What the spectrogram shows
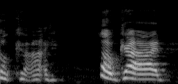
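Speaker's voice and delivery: put-on cringing, appalled, slow and disgusted. Retelling own reaction to a gross TV scene: retelling own disgusted reaction. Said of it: "I was watching T V and I was like".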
